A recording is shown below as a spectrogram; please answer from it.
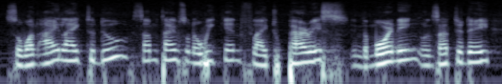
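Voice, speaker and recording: A man's voice: high voice, fairly quick, dark tone, low-quality recording. A man from Austria giving a presentation to students at a career event, speaking directly to his audience and putting questions to them.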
